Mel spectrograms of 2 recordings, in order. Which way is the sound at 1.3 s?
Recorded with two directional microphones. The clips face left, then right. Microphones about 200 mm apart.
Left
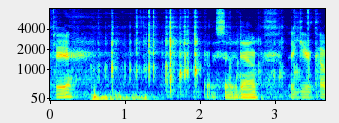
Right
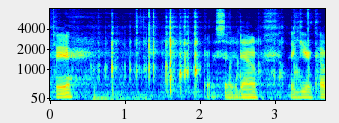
Centre (ahead or behind).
